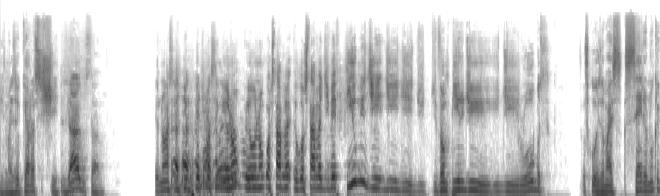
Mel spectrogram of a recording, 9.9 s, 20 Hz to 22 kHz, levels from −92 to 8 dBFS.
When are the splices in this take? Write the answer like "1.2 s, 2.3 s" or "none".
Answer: none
